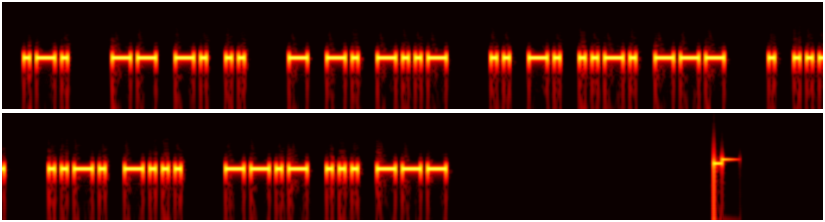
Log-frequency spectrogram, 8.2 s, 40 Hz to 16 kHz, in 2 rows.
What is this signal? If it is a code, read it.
Morse code, heard as a keyed tone, about 39 wpm, 700 Hz. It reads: R MNI TNX INFO ES FB QSO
